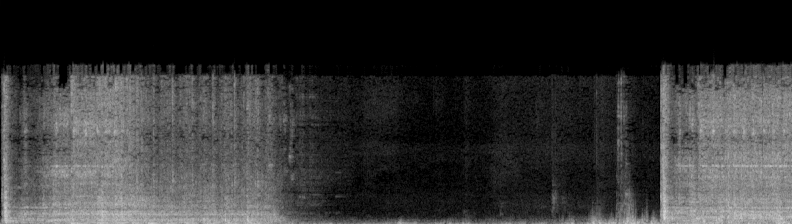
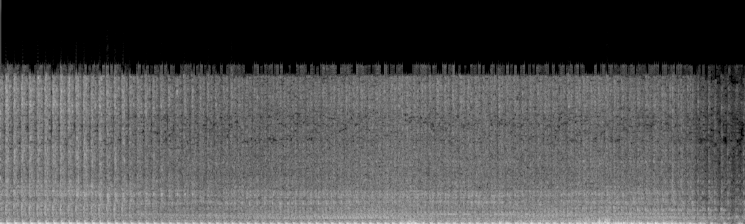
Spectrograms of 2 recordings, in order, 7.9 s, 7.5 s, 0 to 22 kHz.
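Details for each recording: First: 17.5 hp Briggs OHV single-cylinder mower engine, being swapped out: runs steadily but with a deep, repetitive bottom-end knock, a really bad rod knock. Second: Craftsman LT1000 lawn tractor after swap to what is believed to be a 16.5 hp Briggs engine with the old carburetor, first start on choke: even, steady thump at fast idle, no knocking; runs well.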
